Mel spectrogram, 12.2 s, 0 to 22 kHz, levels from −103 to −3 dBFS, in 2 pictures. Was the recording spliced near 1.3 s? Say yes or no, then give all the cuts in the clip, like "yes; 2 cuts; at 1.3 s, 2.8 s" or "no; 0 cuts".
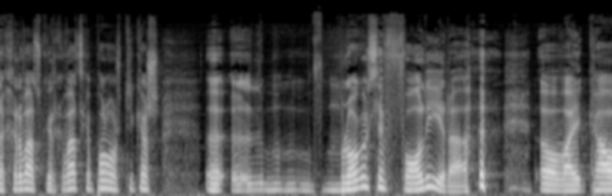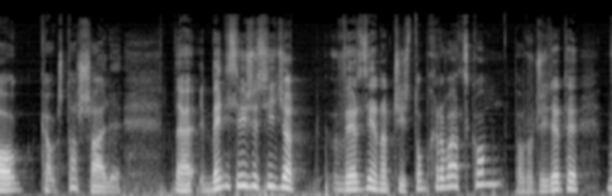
no; 2 cuts; at 6.7 s, 11.2 s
